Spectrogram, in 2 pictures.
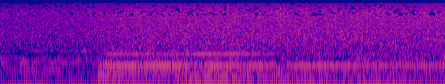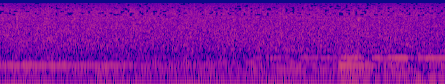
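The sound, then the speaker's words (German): A steady, dense rush of a waterfall fills the whole clip, hissing and continuous, with a soft low drone humming underneath and a slight rise in loudness early on; heard from afar and growing louder while walking toward it from a small clearing, in low golden sunlight. “Aus der Ferne kannst du das Rauschen eines Wasserfalls hören.”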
